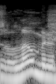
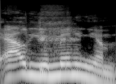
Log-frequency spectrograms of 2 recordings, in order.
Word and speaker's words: aluminium: different planet called aluminium everybody says aluminum if you cut you're if you're in my presence and you say the word aluminium I'm backing away from you like you got like coming out of your ears I'm gonna tell Mike and GT you said that I want to hear GT say aluminium it's aluminium they're gonna be say I'm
